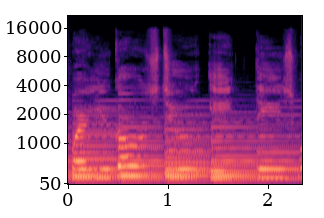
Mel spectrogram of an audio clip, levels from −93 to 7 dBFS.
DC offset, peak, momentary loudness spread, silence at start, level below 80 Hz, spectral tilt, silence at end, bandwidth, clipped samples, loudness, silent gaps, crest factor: under 0.1%; -2 dBFS; 5 LU; 0 s; -60 dBFS; -7 dB/octave; 0 s; 14 kHz; under 0.1%; -17 LUFS; none; 14 dB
